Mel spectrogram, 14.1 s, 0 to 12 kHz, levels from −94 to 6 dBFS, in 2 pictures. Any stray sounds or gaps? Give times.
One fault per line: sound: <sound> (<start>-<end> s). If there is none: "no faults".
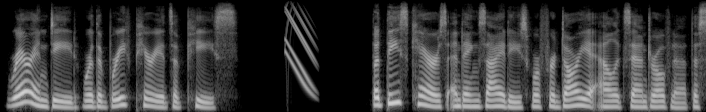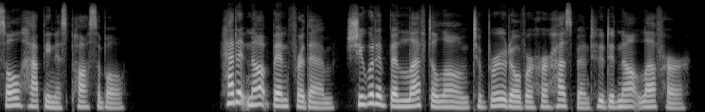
sound: chirp (2.8-3.2 s)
